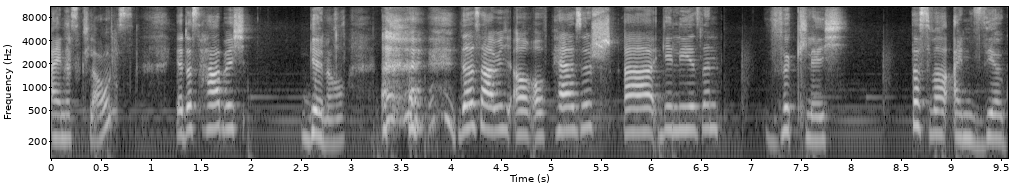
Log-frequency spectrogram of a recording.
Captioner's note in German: japst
